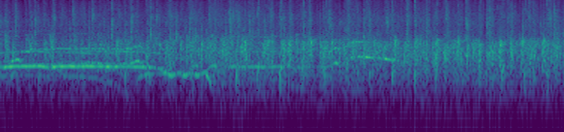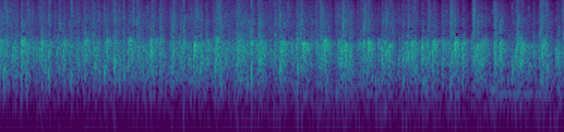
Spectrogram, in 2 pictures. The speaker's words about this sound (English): I would like to have a really, really massive round of applause. For you.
